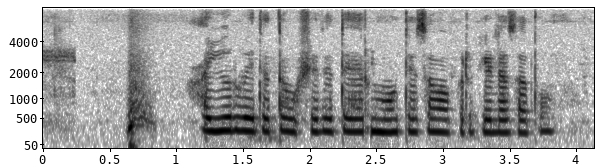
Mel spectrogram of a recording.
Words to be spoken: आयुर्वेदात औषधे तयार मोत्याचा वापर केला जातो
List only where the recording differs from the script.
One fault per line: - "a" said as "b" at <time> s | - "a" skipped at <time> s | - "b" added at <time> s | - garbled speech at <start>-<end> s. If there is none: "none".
none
